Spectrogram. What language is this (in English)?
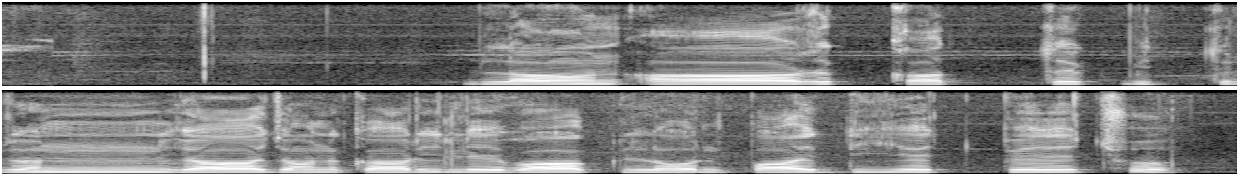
Maithili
